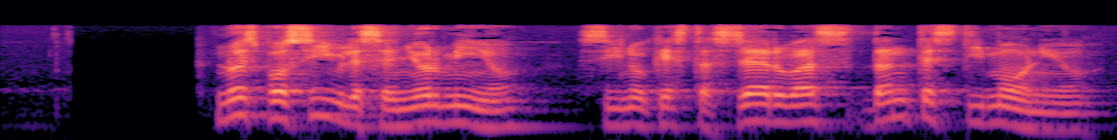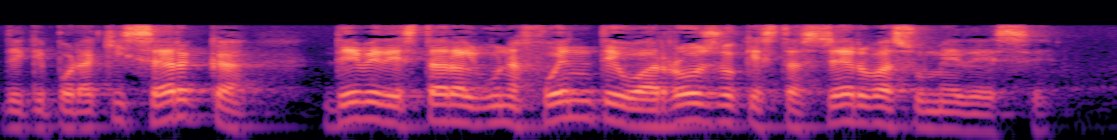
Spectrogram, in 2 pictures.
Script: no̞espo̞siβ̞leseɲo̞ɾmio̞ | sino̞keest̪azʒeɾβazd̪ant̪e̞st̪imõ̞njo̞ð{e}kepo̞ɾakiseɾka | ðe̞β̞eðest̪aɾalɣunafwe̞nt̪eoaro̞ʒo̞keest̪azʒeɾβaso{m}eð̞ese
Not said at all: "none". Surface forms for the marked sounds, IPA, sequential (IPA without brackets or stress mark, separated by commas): e, m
